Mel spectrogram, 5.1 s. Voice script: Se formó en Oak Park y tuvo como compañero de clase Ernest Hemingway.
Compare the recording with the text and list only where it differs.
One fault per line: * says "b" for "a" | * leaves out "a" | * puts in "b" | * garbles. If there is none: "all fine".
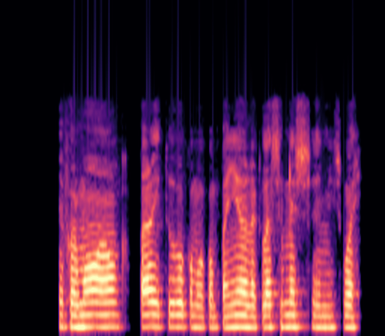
all fine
